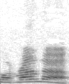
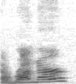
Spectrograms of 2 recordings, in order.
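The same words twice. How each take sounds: First: Runner is said with an English accent. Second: Runner is said with an American accent.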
